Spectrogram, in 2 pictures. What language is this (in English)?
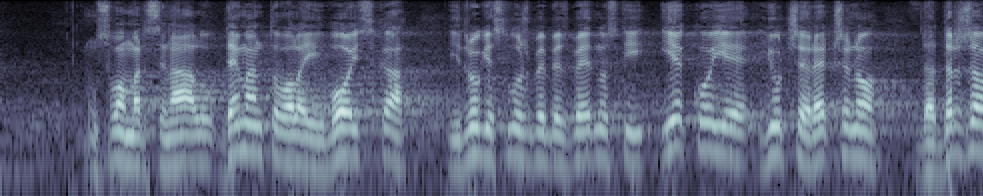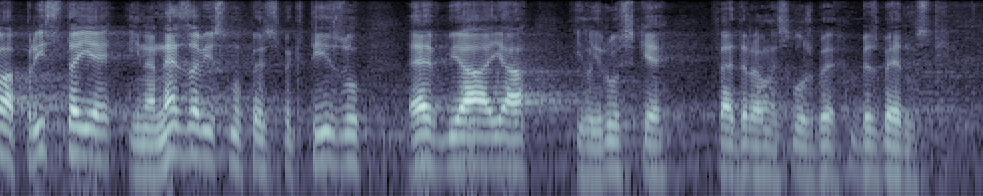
Serbian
